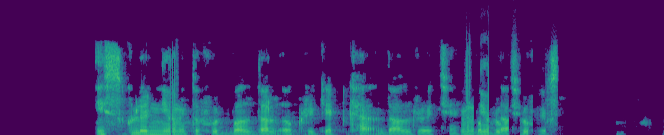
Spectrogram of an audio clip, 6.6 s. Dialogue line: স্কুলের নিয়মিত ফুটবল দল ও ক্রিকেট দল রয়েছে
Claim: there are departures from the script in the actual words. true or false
true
